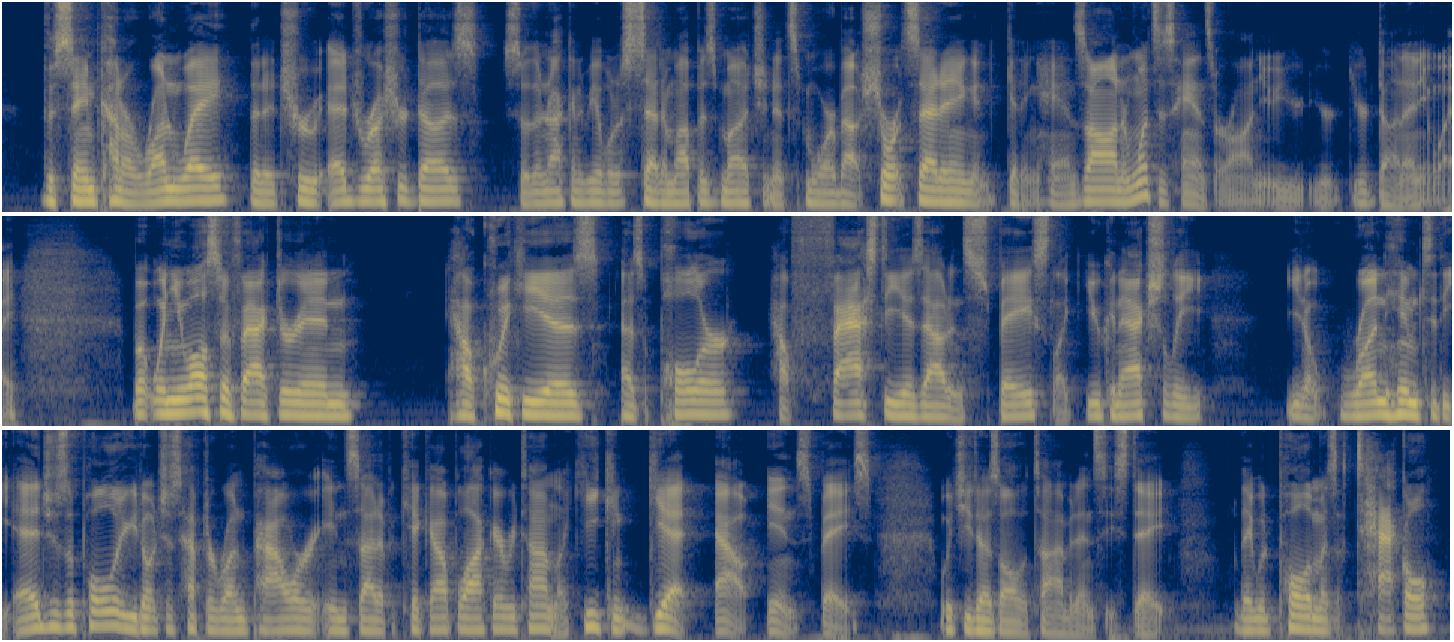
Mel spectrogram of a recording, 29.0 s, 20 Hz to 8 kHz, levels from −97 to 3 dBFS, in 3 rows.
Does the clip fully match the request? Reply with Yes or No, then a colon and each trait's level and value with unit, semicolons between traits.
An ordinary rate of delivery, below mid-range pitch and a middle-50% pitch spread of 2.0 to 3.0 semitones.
No: fast, 240 wpm; low, 120 Hz; narrow, 2.6 semitones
